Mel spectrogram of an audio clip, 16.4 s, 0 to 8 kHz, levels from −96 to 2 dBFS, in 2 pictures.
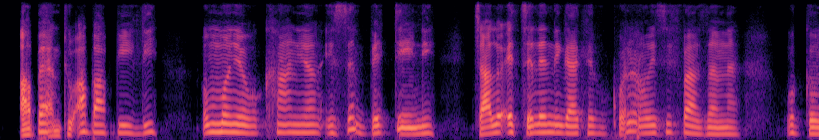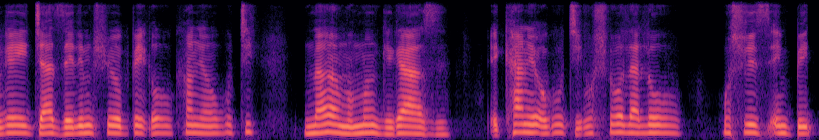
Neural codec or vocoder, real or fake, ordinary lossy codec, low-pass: codec, 16 kHz in and 24 kHz out, 0.4 kbps, LongCat-Audio-Codec, two codebook decoder; fake; Opus, 32 kbps; 7.2 kHz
